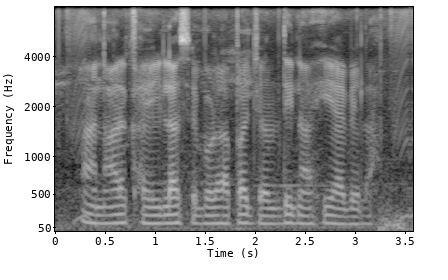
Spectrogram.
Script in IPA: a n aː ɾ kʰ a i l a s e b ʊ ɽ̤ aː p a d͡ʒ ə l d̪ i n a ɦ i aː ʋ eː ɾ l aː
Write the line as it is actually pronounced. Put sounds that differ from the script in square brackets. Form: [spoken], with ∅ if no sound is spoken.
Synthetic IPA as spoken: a n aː ɾ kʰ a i l a s e b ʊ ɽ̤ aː p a d͡ʒ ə l d̪ i n a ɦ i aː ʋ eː [∅] l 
